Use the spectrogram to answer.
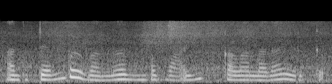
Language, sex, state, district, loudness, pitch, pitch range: Tamil, female, Tamil Nadu, Kanyakumari, -16 LUFS, 215 Hz, 205-230 Hz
